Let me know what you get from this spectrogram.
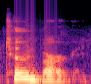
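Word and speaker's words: Thunberg: Her name is pronounced Toonberg. T O O N B E R G, in parentheses.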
